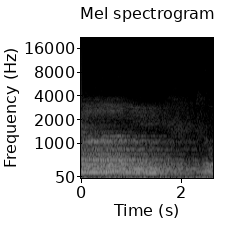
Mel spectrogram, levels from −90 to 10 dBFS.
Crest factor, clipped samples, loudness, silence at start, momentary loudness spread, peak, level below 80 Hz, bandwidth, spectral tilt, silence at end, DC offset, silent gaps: 14 dB; under 0.1%; -42 LUFS; 0 s; 13 LU; -26 dBFS; -62 dBFS; 9 kHz; -9 dB/octave; 0 s; under 0.1%; none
